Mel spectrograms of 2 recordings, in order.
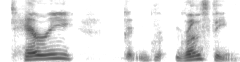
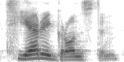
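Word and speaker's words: Thierry Groensteen: wrong all these years I think it's Thierry gronsten I think that was the way the interviewer said it and I think he didn't correct her so anyway uh Terry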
